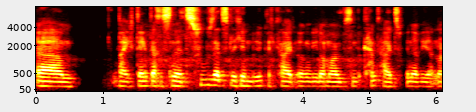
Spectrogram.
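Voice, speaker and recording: Delivery comes at a fairly quick pace with monotone, flat intonation. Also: man, medium pitch for a man. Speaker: podcast co-host, tech worker. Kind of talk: casual chat. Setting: video call.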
